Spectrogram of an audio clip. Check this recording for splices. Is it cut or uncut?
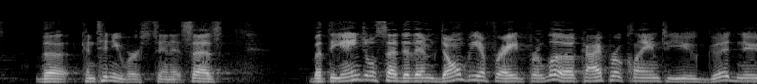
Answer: uncut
